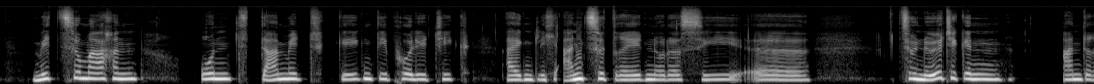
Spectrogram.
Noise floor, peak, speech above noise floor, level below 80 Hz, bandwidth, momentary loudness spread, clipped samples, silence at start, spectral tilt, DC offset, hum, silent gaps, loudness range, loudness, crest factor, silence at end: -49 dBFS; 0 dBFS; 34 dB; -66 dBFS; 16.5 kHz; 13 LU; under 0.1%; 0.35 s; -5 dB/octave; under 0.1%; none; none; 3 LU; -15 LUFS; 16 dB; 0 s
